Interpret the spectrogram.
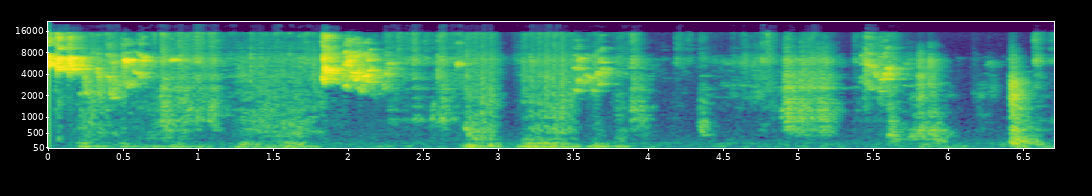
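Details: Lovebirds kept for colony breeding, giving sharp, harsh high chirps in irregular bursts, some clustered and loud, others faint and scattered, with brief quiet gaps and soft low thumps beneath.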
